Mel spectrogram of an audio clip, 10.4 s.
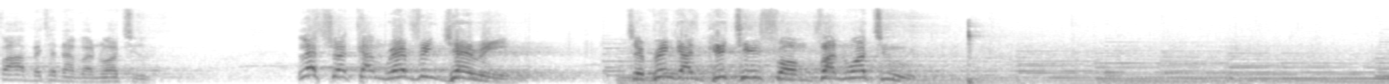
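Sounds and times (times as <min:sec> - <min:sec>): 
speech: 0:00.0 - 0:01.3, 0:02.2 - 0:07.0
audience clapping hands: 0:04.4 - 0:10.4.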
